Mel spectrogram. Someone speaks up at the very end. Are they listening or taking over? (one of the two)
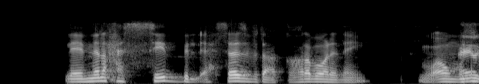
taking over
